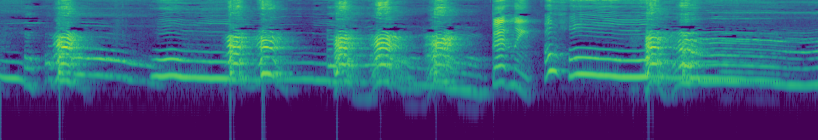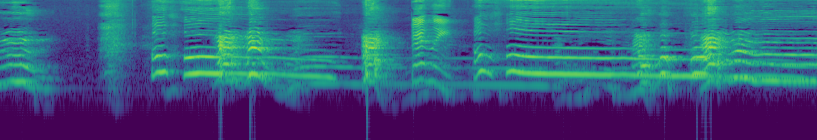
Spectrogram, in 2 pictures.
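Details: Bentley, a six-month-old Greater Swiss Mountain Dog, learning to howl: long wavering howls that slide downward, broken by short yips and barks, repeated in bursts through the clip with a brief pause midway.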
